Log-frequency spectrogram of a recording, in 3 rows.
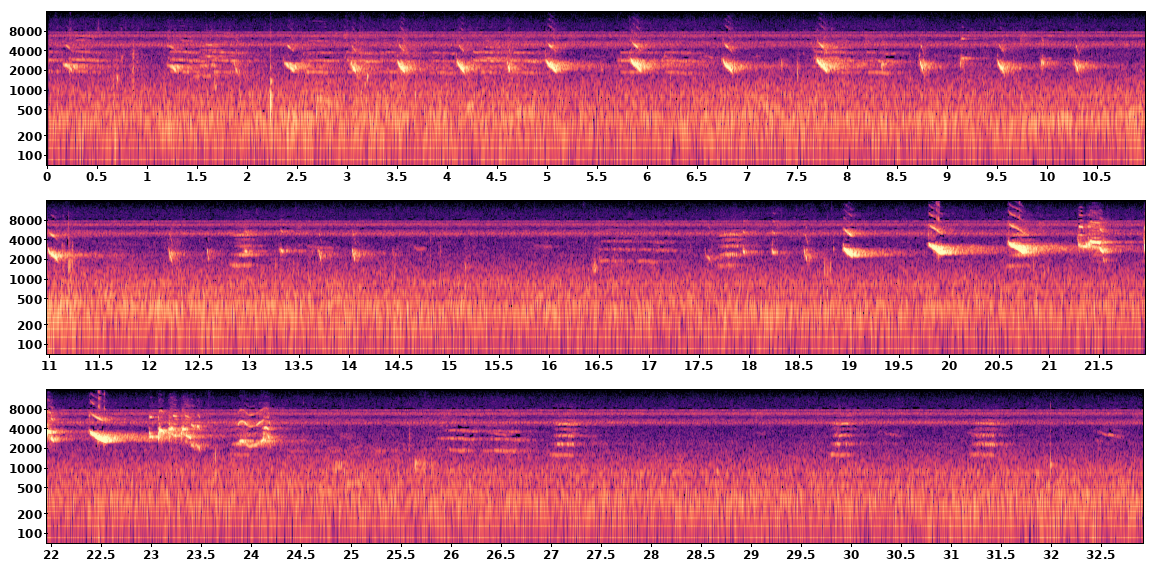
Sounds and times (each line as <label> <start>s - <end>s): Crickets 0.0s - 32.9s
osprey chirps squawks cries 19.8s - 24.4s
